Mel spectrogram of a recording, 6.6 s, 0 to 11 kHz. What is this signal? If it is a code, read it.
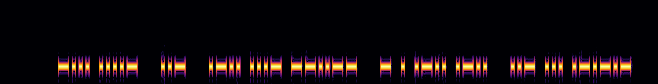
Morse code, heard as a keyed tone, about 36 wpm, 700 Hz. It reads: B4 U LV, TELL US.
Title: Sentences from Top 400 Words and Abbreviations 35wpm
